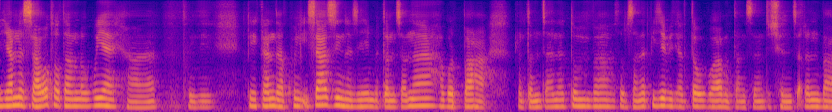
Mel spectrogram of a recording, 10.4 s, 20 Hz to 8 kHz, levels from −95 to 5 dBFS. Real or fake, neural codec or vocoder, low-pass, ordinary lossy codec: fake; codec, 16 kHz, about 1 kbps, DyCAST, with the encoder's durations; none; none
